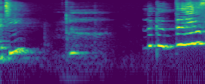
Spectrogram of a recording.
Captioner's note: gasp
